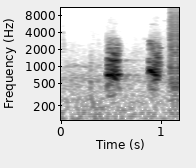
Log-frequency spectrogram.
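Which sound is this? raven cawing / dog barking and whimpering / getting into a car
dog barking and whimpering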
